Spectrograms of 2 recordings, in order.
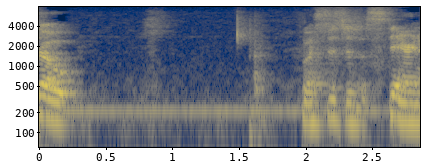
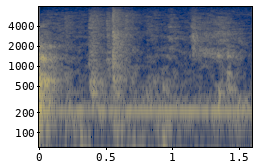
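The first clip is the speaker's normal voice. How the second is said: normal talking voice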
